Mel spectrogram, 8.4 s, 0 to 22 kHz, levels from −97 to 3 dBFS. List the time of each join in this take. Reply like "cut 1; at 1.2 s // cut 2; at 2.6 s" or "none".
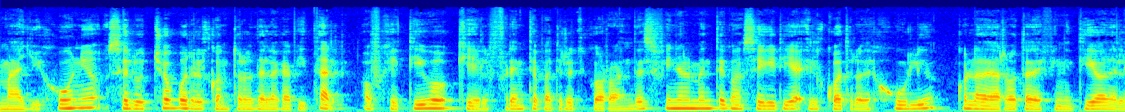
cut 1; at 2.6 s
